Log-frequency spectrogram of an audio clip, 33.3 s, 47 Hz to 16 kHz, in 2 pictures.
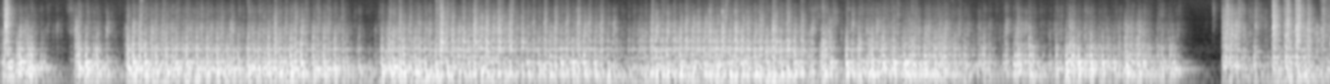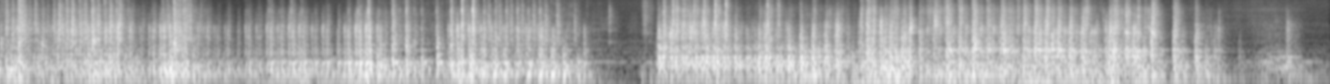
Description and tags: I'm shaking a closet and the stuff inside shakes along. Recorded with Edirol R-1 & Sennheiser ME66.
